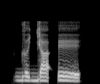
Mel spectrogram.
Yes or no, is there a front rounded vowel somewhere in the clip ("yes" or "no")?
no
